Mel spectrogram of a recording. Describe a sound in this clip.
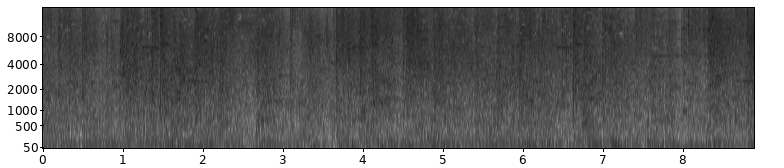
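Game spell effects and attacks crackle and boom in quick bursts.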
